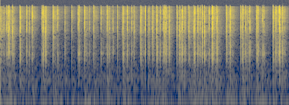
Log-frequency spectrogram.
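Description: Long acrylic nails tap and scratch the front and back of a hand-sized, flat coral cardboard face palette. The result is a quiet, rapid run of crisp, bright clicks and dry scratches with almost no low end and no lingering ring.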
